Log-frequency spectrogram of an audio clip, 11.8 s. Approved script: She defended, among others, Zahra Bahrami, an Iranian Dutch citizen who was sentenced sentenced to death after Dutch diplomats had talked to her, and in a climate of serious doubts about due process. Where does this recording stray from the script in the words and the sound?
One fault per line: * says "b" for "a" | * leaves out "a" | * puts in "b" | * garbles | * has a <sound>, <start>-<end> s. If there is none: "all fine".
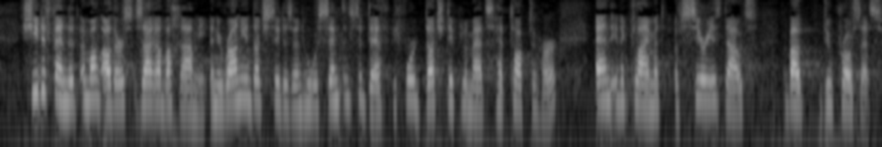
* leaves out "sentenced"
* says "before" for "after"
